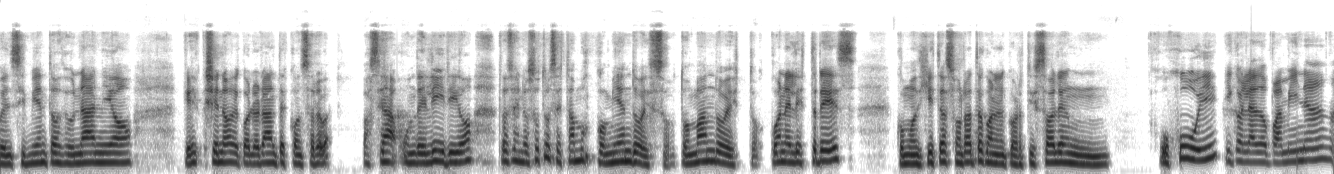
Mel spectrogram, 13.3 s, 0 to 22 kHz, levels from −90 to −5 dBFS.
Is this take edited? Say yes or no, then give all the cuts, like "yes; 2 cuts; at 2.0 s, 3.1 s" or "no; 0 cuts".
no; 0 cuts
